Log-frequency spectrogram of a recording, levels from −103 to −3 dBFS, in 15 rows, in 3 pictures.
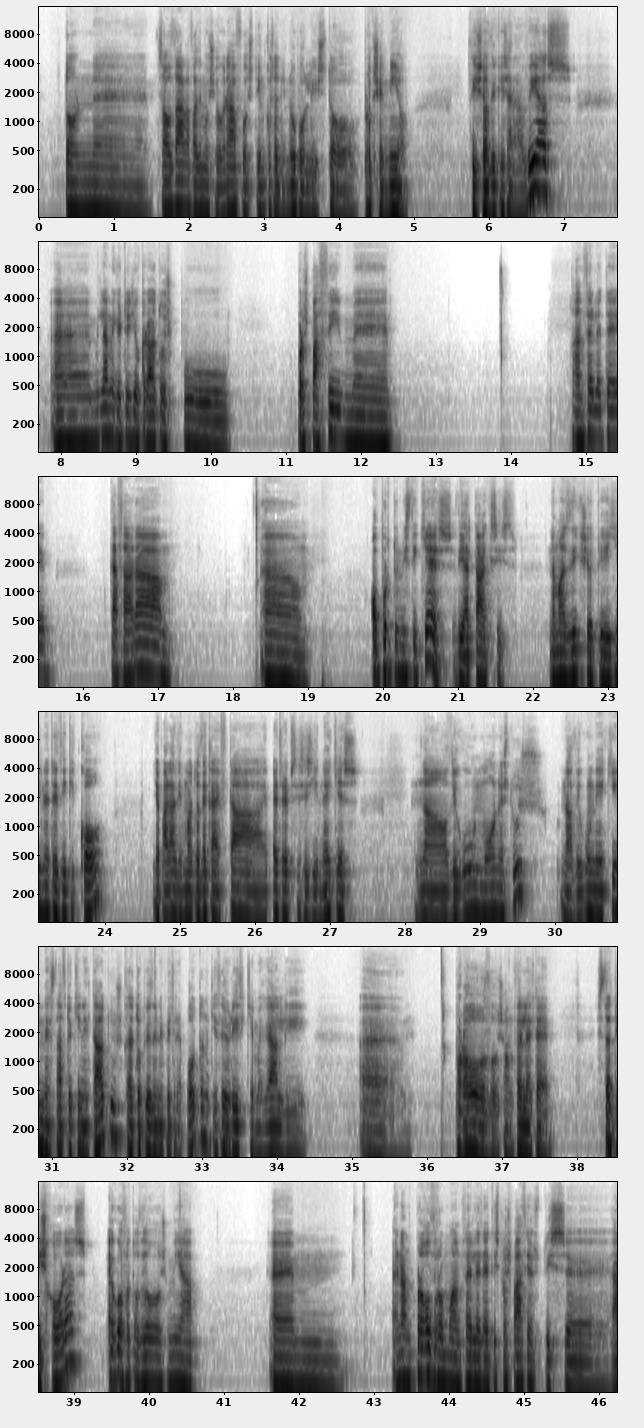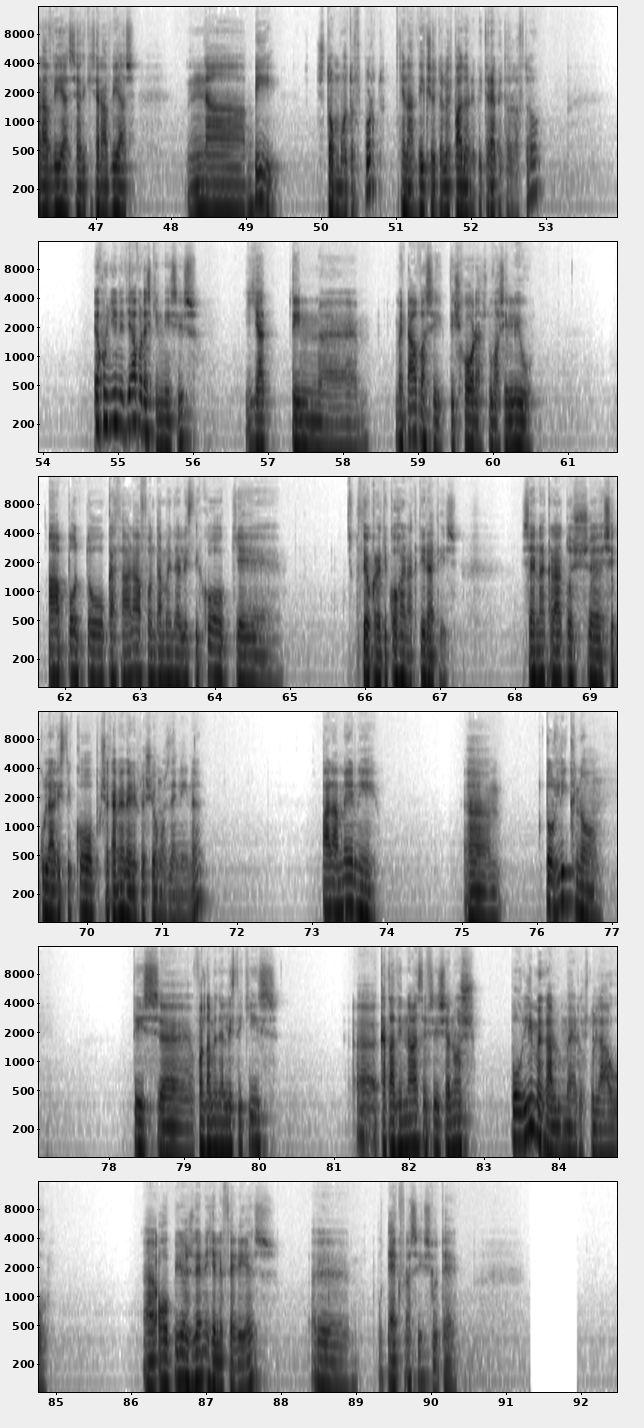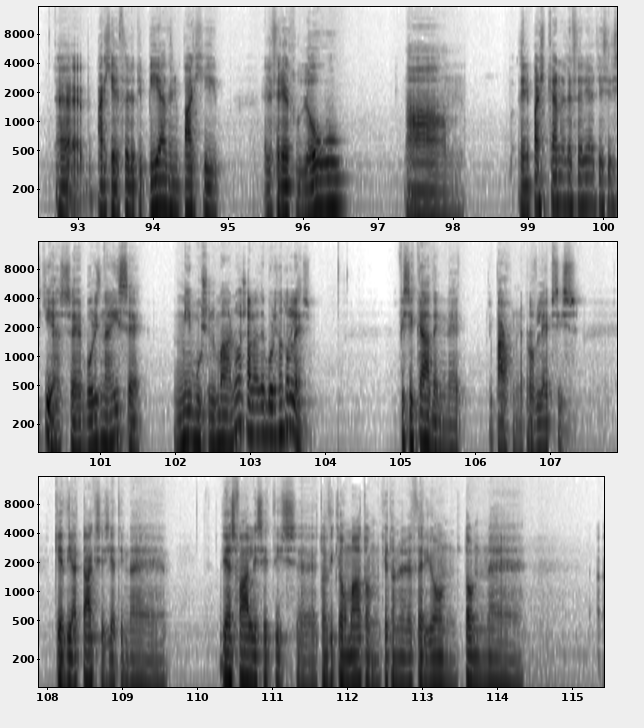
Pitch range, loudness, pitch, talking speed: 105-120 Hz, -20 LUFS, 110 Hz, 105 wpm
